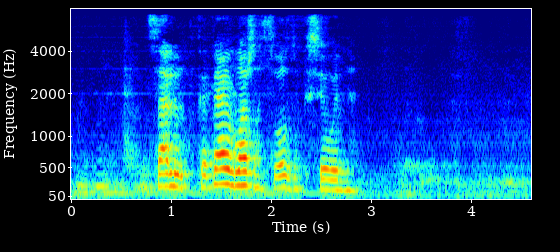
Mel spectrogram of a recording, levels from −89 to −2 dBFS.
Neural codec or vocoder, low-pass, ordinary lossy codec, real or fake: codec, 16 kHz, 2 kbps, FunCodec, trained on LibriTTS, 25 frames a second; 7.2 kHz; MP3, 48 kbps; fake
